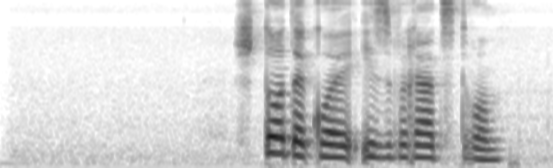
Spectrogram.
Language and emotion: Russian, neutral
